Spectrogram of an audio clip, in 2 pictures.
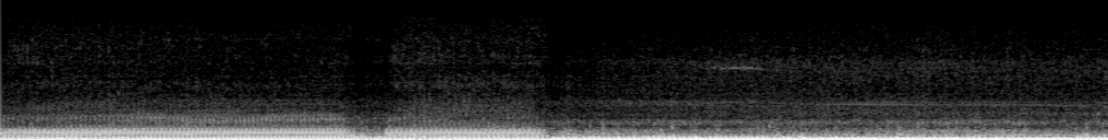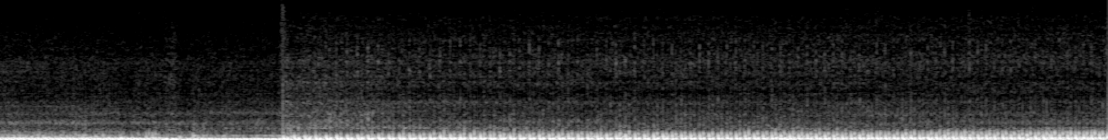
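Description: Motorcycle engine running steadily, its sound changing abruptly about two, three and seven seconds in.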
